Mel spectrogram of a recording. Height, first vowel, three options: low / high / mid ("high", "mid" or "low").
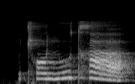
mid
